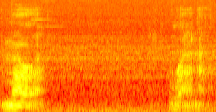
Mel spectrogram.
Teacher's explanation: it starts off as a retroflex tap but then it just kind of restricts a little bit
